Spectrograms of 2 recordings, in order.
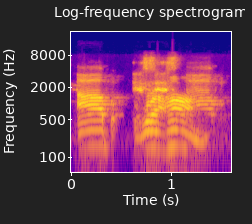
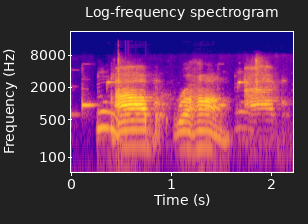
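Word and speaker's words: אַבְרָהָם: is that like a okay ACC on the last uh this right here the first word to right that says abam abam everybody know who that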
